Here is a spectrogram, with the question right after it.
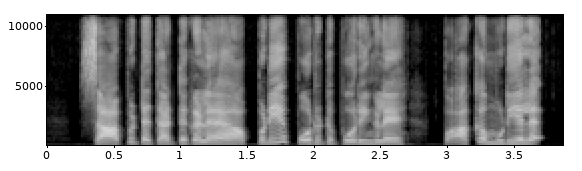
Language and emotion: Tamil, disgusted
